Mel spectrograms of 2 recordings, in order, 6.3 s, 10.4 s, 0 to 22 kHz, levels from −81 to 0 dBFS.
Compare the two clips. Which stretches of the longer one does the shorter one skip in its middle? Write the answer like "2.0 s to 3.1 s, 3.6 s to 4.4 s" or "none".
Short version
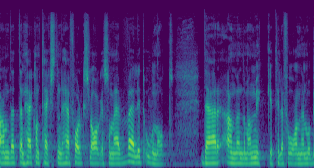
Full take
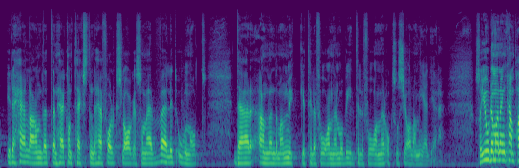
none

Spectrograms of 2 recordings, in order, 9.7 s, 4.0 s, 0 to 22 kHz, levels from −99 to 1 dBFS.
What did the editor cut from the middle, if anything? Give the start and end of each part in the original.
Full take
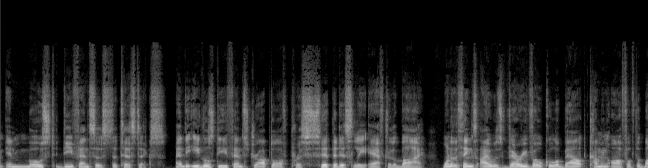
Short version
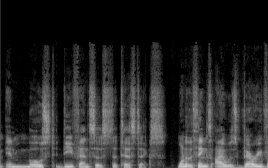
2.5 s to 6.5 s

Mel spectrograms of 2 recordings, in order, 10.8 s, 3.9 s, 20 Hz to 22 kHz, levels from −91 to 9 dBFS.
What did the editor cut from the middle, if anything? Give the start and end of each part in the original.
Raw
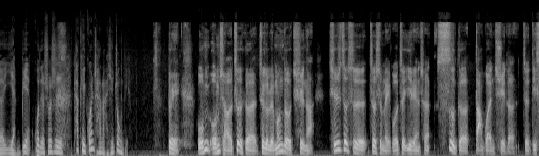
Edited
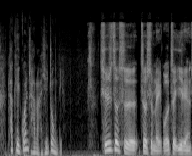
3.3 s to 6.5 s

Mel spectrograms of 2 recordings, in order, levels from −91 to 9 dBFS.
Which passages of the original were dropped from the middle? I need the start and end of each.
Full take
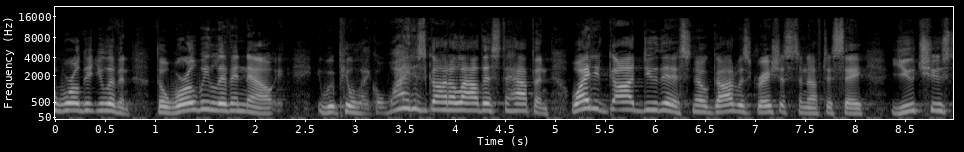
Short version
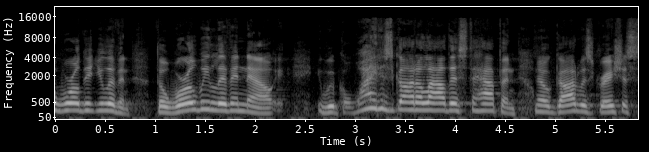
2.8 s to 3.2 s, 5.1 s to 6.4 s

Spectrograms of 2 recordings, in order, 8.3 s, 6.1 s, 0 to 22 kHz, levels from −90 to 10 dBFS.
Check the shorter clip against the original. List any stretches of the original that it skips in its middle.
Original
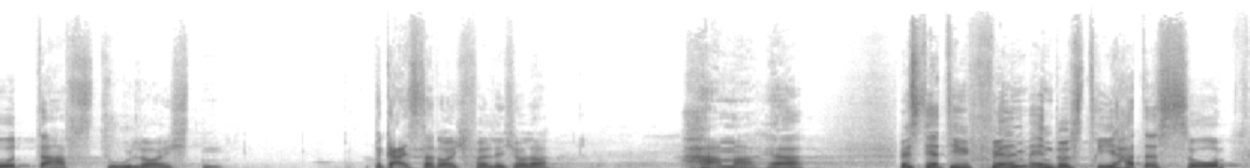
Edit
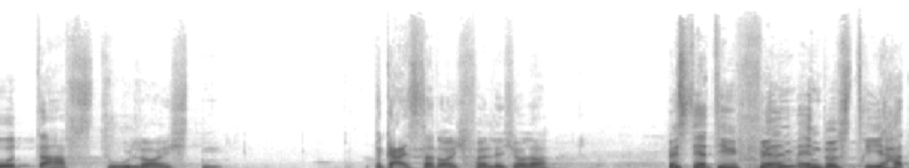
4.4 s to 6.0 s

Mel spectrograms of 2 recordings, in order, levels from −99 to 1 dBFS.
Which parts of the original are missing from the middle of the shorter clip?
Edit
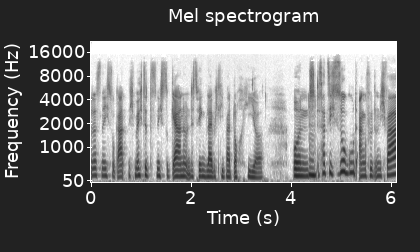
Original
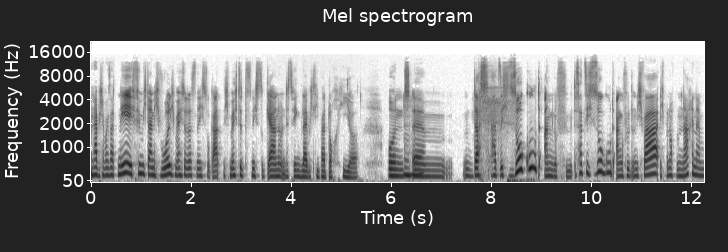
6.4 s to 9.6 s

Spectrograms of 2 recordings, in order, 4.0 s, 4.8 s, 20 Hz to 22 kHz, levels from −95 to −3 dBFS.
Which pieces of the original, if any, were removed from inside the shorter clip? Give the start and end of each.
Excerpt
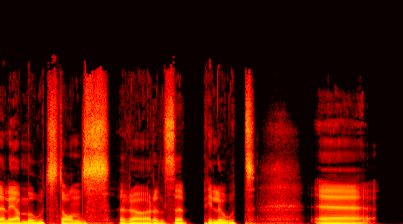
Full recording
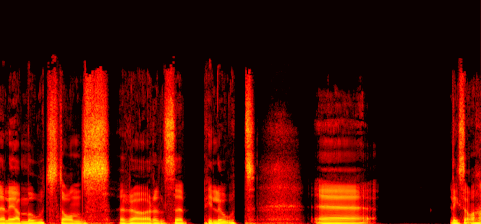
none

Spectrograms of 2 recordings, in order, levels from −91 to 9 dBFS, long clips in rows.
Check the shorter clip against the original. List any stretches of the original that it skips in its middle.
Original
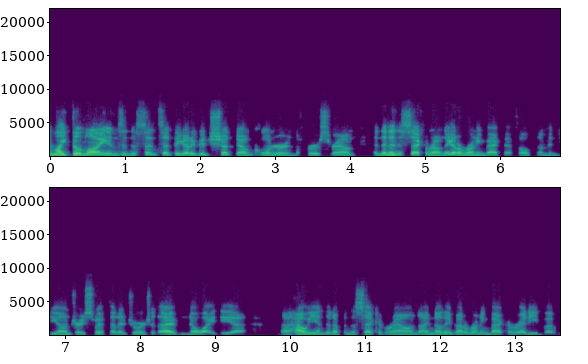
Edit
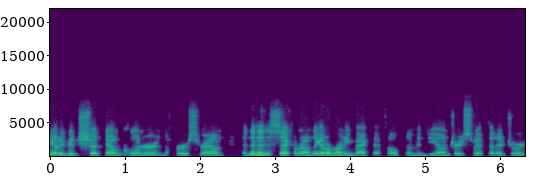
none

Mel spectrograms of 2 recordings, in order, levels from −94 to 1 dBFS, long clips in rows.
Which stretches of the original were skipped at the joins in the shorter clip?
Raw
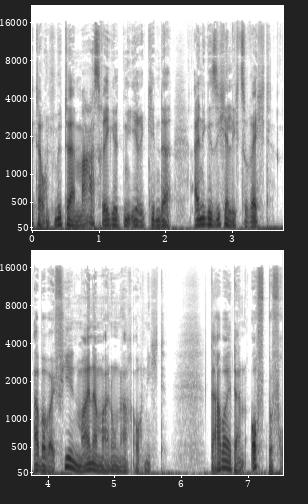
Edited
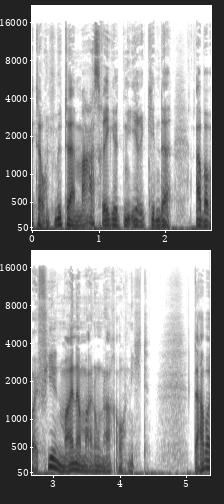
2.4 s to 3.7 s

